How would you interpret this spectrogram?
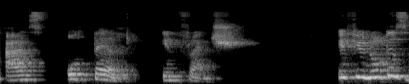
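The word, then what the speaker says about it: hôtel: it and O has an accent it's actually pronounced as hotel in French if you notice both the words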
